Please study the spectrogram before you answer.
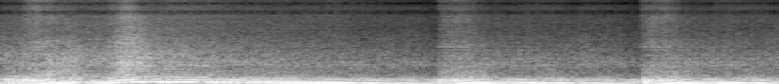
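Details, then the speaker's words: Honda Civic on jack stands, engine running and revved, heard from under the car: loud deep drone with raspy blips from an exhaust leak. "So I'm just gonna go and start it up, crawl under the car and see if we can't locate the exhaust leak. You can hear it."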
